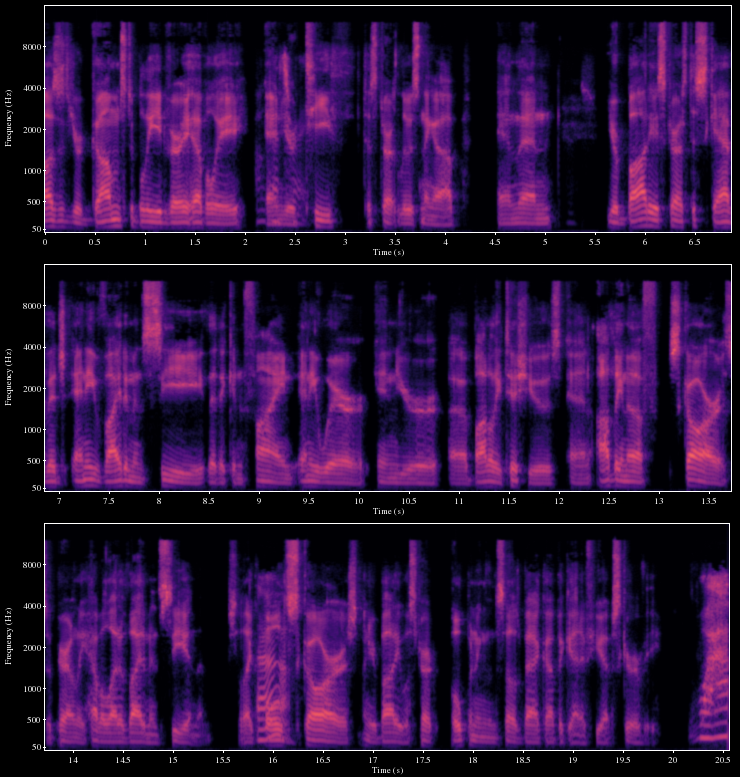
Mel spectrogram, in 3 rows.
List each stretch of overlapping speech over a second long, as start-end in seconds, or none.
none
